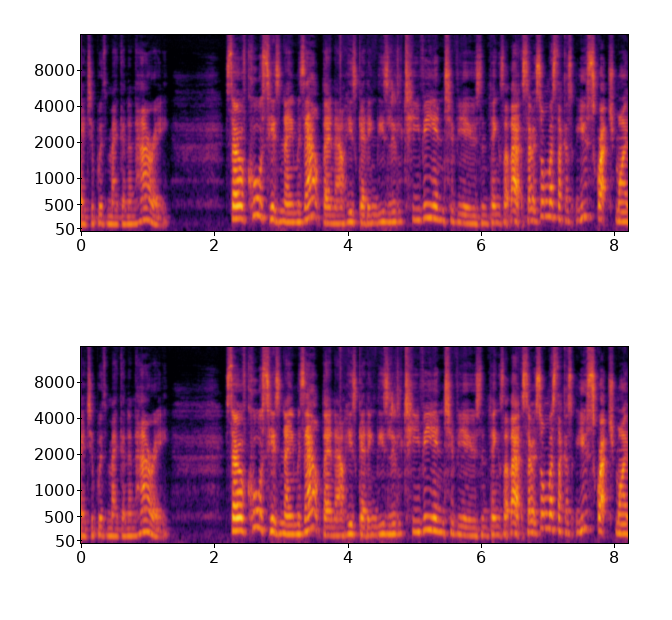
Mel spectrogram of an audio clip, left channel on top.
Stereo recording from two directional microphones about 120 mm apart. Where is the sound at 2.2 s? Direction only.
20° right (ahead or behind).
